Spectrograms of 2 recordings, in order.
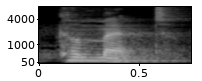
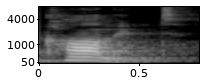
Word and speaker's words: comment: might leave a comment I have heard many speakers say comment now whether you use this word as a noun or as a verb the first syllable is always calm so it's never a comment it's a comment word number 11 is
